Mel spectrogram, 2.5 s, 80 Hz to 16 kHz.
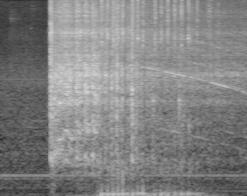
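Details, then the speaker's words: Ferrari 348, first start attempt after engine-out timing belt major service, about 2 gallons fuel: starter churns under two seconds with no firing, then drops off; crank no start, throttle not opening because linkage knocked loose. "Check the throttle. What, when you pushing it? Oh, it's Yeah. not moving."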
